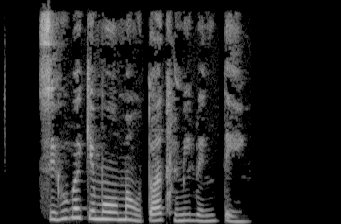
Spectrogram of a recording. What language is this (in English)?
Tswana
